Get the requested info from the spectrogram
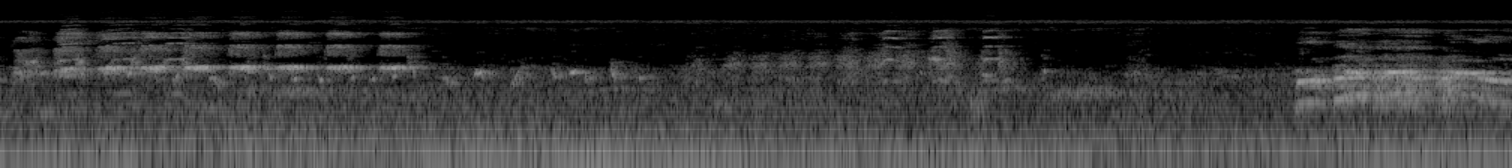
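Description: A songbird sings a quick series of repeated chirping notes, then chirps more scattered. Near the end a rooster crows.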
